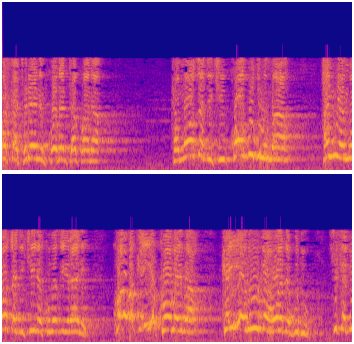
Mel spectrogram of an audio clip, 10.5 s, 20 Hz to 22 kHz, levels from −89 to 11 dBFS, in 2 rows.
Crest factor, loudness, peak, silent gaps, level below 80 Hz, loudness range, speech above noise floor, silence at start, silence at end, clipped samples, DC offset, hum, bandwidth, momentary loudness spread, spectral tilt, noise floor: 10 dB; -9 LUFS; 0 dBFS; none; -40 dBFS; 3 LU; 28 dB; 0 s; 0 s; under 0.1%; under 0.1%; none; 5.8 kHz; 10 LU; -6.5 dB/octave; -36 dBFS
